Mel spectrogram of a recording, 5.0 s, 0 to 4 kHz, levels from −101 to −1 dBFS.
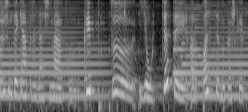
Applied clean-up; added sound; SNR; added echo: none; Wind instrument, woodwind instrument; 7 dB; reverberation time 1.0 s.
